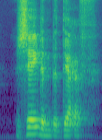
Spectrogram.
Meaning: moral collapse, moral degeneration
- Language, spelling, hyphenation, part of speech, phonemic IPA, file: Dutch, zedenbederf, ze‧den‧be‧derf, noun, /ˈzeː.də(n).bəˌdɛrf/, Nl-zedenbederf.ogg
